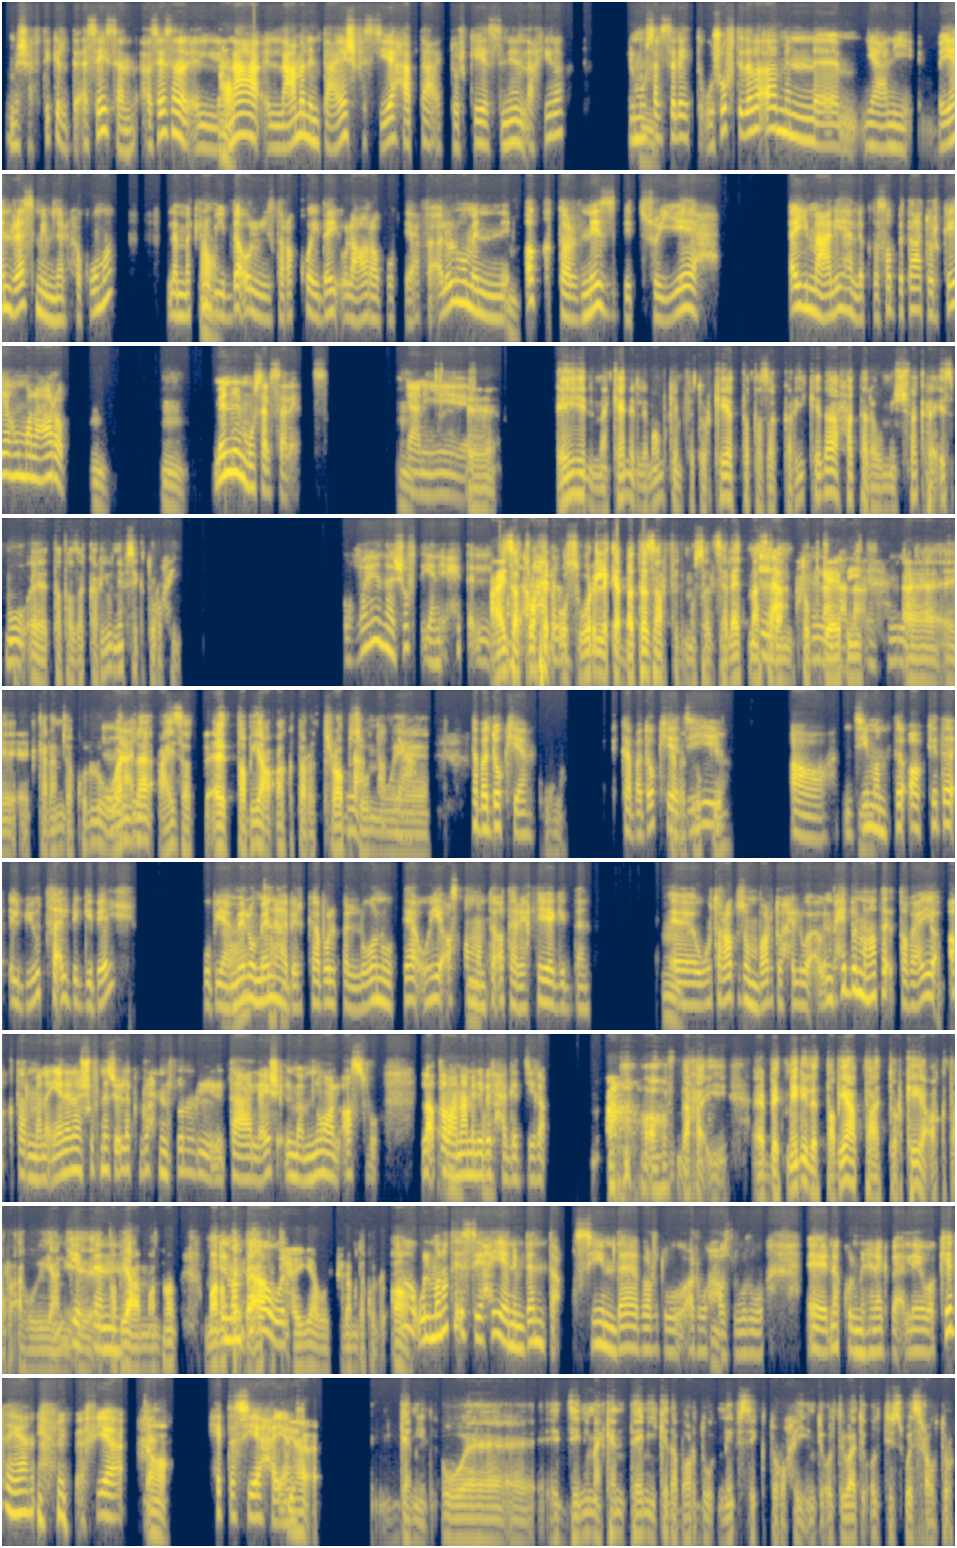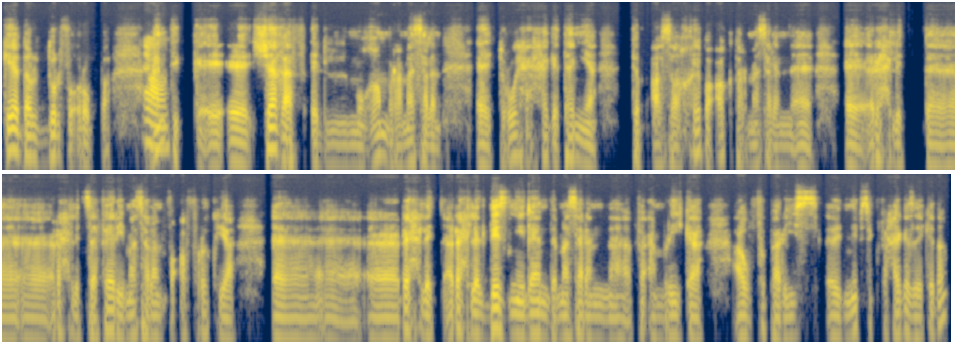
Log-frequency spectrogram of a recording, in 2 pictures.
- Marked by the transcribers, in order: unintelligible speech; in English: "البالّون"; unintelligible speech; laughing while speaking: "آه"; other background noise; tapping; laugh
- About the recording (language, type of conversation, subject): Arabic, podcast, احكيلي عن أحلى مكان طبيعي زرته: ليه عجبك؟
